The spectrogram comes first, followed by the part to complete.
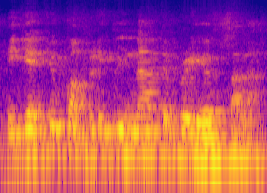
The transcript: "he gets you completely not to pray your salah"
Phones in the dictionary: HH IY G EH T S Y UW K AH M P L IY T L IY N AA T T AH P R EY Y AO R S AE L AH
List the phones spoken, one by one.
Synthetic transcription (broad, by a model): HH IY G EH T Y UW K AH M P L IY T L IY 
